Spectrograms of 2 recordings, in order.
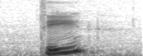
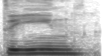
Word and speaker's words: Digne: Just to add to a bit of controversy to the how you pronounce Lucas Digne's name, Sam Carroll, you were in a podcast, the Royal Blue podcast with Phil Kirkbride, through the weekend. He seems to think it is Lucas Dean.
